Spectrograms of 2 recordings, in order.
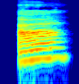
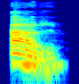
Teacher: আরটা দুইভাবে উচ্চারণ করতে পারি আমরা। আ এন্ড আর ব্রিটিশরা এটাকে আ উচ্চারিত করে। কিন্তু আমেরিকানরা আর উচ্চারিত করে।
